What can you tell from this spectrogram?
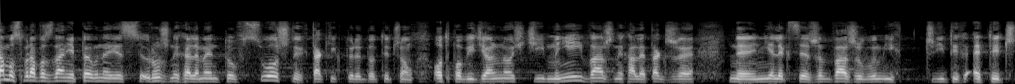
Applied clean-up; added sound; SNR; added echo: none; none; none; none.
